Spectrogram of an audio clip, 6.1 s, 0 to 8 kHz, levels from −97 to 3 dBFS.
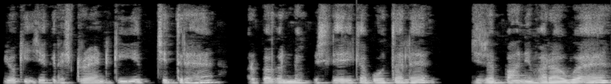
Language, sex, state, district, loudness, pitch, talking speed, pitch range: Hindi, male, Bihar, East Champaran, -20 LUFS, 135 Hz, 195 wpm, 130-145 Hz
